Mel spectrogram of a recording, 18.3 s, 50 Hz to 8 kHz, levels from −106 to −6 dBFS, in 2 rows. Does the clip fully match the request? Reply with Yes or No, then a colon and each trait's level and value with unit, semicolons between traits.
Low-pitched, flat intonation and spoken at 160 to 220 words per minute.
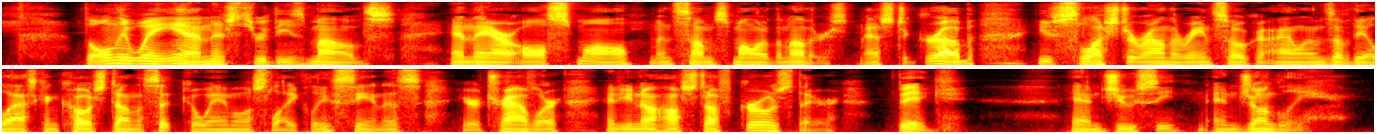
Yes: low, 105 Hz; narrow, 2.2 semitones; average, 180 wpm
